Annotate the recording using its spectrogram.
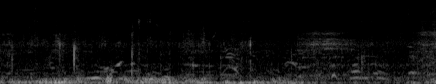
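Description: Footsteps of a group walking through tall grass, over a low, uneven rumble on the microphone, with faint voices now and then.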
